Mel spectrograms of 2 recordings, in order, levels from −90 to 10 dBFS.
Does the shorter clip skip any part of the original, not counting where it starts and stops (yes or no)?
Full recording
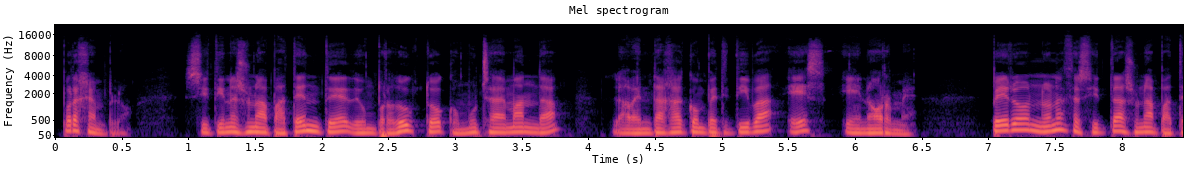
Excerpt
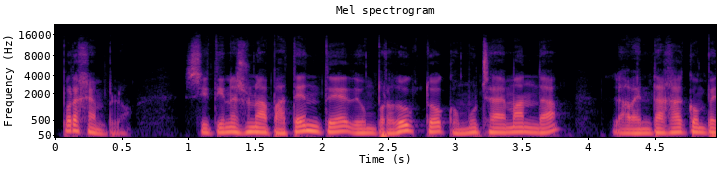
no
